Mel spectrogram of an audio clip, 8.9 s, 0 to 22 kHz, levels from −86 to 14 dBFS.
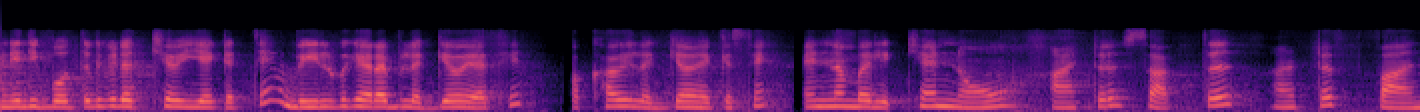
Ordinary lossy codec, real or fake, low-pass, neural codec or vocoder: none; fake; 7.2 kHz; codec, 16 kHz, about 1 kbps, DyCAST, with the encoder's durations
